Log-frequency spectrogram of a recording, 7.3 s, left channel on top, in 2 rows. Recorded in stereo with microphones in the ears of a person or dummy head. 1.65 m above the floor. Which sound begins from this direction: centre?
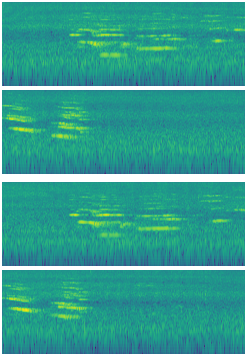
A violin, at 1.0 s.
